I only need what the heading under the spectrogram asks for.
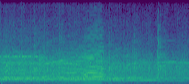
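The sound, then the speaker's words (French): An audience claps to acclaim the Lord during a French and Swahili church service. Many hands make a dense, continuous patter that eases slightly toward the end. “Nous acclamons encore le Seigneur. Hebu mchapie makofi makubwa.”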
